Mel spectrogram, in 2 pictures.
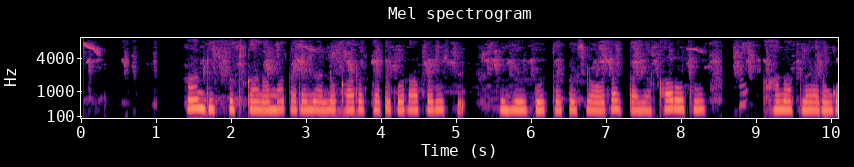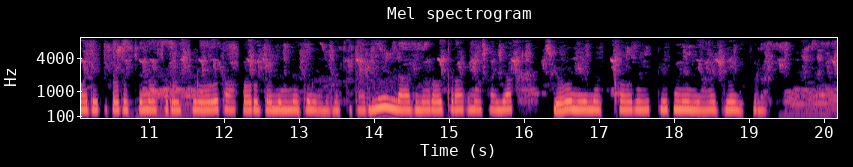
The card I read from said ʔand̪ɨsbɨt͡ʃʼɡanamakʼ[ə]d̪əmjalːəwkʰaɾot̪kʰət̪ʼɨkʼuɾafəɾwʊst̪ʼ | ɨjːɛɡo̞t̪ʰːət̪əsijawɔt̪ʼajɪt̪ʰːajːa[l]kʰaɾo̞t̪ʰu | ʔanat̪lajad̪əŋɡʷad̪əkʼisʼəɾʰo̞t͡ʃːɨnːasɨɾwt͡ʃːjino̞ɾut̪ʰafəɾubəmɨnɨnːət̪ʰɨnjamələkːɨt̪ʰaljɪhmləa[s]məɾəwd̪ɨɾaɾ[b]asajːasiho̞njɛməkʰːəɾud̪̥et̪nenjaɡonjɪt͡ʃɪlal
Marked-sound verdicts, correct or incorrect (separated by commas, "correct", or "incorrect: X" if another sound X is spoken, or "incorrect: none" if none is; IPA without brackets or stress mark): correct, correct, incorrect: z, incorrect: m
